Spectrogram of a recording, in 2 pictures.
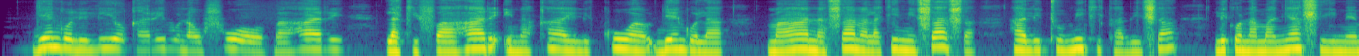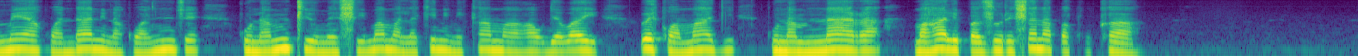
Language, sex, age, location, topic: Swahili, female, 25-35, Mombasa, government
